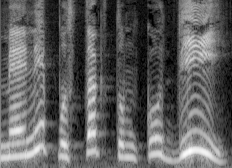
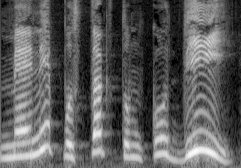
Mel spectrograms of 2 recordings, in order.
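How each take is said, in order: First: The word दी is stressed. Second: The word दी is stressed.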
